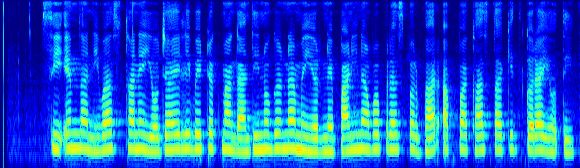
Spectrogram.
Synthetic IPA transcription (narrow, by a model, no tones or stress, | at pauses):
siʔemnaniʋasst̪ʰanejod͡ʒaelibɛʈʰəkmãɡãn̆d̪ʱinəɡəɾnamejəɾnepaɽ̃inaʋəpɾaspəɾbʱaɾapʋakʰast̪akid̪kəɾajɦət̪i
